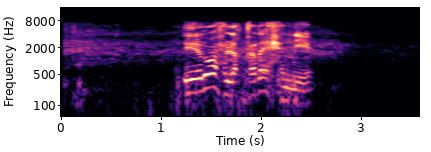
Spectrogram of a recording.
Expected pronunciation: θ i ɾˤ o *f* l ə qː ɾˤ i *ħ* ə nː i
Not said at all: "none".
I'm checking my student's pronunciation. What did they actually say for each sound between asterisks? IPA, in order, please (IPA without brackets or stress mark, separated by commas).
ħ, ħ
